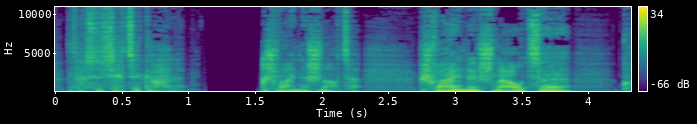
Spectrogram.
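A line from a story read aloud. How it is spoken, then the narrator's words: Panting. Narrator (German): keuchte Harry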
